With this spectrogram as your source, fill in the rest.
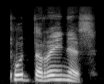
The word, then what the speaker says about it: Punta Arenas: And we also got that covered with when we left Punta Arenas, I should say it properly, Punta Arenas.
